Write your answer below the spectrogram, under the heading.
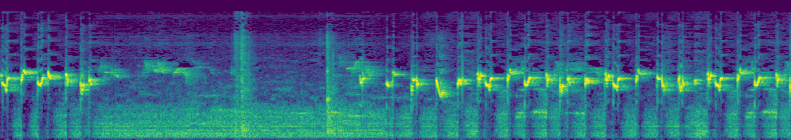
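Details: Sooty-headed bulbul singing fast and long as a daily training recording to stimulate other bulbuls: opening whistled notes, a few seconds of soft rushing noise with two sharp clicks, then a dense run of bright whistles.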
